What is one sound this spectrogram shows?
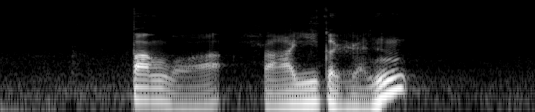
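A middle-aged man speaks tensely, close by.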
